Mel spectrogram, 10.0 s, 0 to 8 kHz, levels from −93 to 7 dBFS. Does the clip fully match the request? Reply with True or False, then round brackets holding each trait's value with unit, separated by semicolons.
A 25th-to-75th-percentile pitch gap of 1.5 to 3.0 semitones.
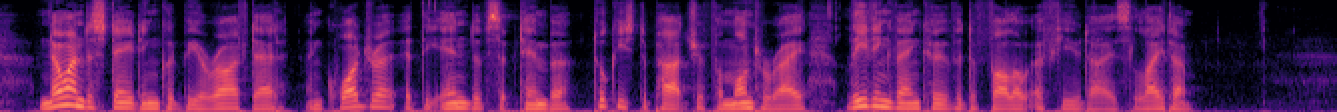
False (3.7 semitones)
